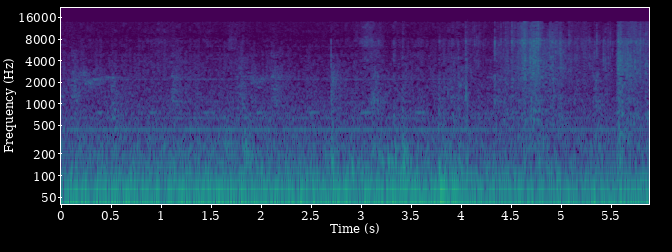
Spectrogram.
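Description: Plastic wrap crinkles as it is handled.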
